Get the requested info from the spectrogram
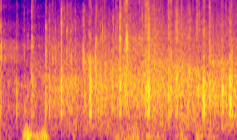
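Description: Faint audience applause, a thin scatter of claps that sets in just after the start and keeps on.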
